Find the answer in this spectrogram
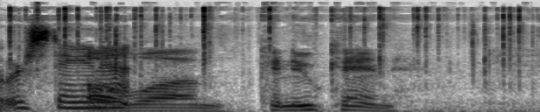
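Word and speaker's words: K'esugi Ken: Oh, um, canoe ken. Canoe ken.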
